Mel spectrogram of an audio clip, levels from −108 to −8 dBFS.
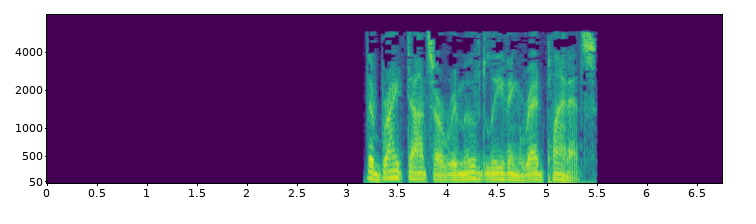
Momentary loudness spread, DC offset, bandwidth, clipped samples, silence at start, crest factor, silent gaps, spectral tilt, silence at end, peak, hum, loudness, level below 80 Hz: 4 LU; under 0.1%; 6 kHz; under 0.1%; 3.2 s; 20 dB; none; -7 dB/octave; 1.25 s; -4 dBFS; none; -19 LUFS; -36 dBFS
